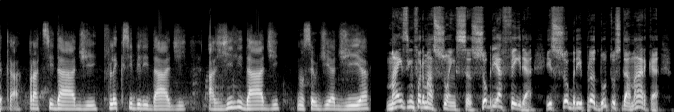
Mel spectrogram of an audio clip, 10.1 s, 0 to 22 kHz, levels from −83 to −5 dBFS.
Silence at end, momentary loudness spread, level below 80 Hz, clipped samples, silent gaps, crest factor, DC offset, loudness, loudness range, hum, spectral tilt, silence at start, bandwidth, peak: 0.25 s; 7 LU; -50 dBFS; under 0.1%; 5.57-5.75 s; 16 dB; under 0.1%; -20 LUFS; 1 LU; none; -5 dB/octave; 0 s; 17 kHz; -2 dBFS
